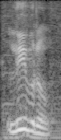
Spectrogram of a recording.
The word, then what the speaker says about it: libro: Mira esta otra palabra. Libro. Así se divide. Libro. ¿Cuál es la sílaba tónica?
